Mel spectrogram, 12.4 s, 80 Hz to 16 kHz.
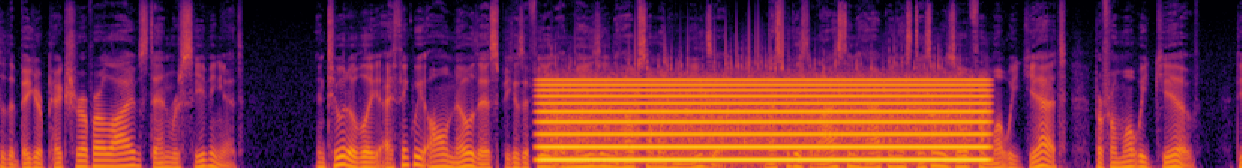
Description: Ship horn signal, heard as a ship's horn, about 270 Hz, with speech in English. 1 long. At sea: a vessel nearing a blind bend, or under power and making way in fog.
